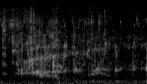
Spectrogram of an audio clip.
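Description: Water pours in a steady splashing stream for a second or so, bright and bubbly, with no one speaking, as water is poured to drink.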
